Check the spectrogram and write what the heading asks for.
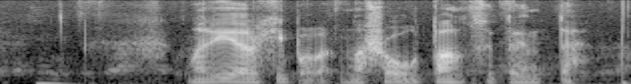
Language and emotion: Russian, neutral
